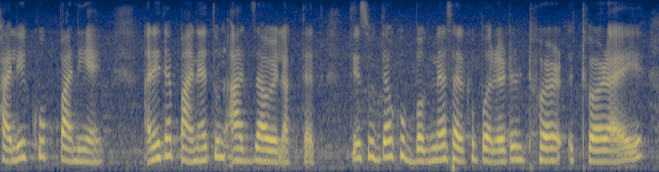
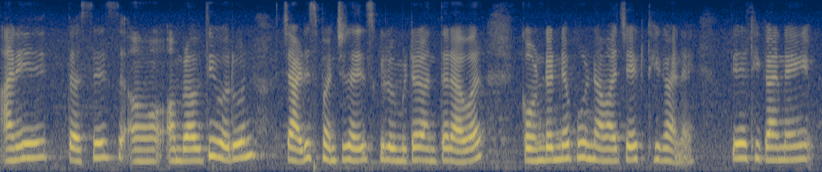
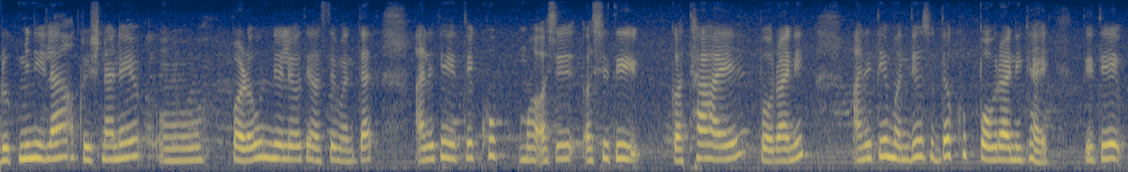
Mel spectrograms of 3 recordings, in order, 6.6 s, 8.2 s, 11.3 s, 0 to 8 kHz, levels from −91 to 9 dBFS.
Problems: constant background noise, background conversations at intervals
